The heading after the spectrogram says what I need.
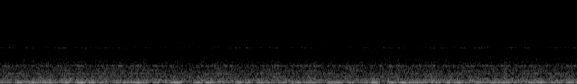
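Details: Navien NCB-240 boiler recorded three days after a Jan 31, 2020 service: steady low droning hum with faint whine above, no speed change; combustion fan running unusually loud.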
